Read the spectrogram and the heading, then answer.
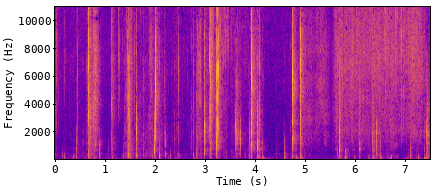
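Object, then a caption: Foil coffee pouch. A black foil coffee pouch is crumpled and crinkled with fingertips, producing dense bursts of sharp, bright crackling with no ring. The crinkles come in irregular clusters, with a brief quiet gap shortly after the midpoint before the rustling resumes.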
